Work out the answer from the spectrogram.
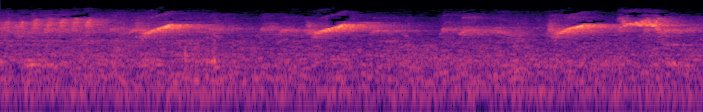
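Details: A common whitethroat feeding on fruit in India, at IIT Kanpur, gives short, high upslurred notes about once a second over a faint scratchy chatter.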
